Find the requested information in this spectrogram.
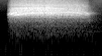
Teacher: you have to elevate your tongue a little bit just behind that alveolar ridge the tongue comes close to the palette but there's no full closure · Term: fricative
